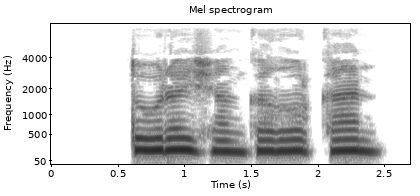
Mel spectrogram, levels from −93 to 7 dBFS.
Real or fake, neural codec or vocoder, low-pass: real; none; 7.2 kHz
